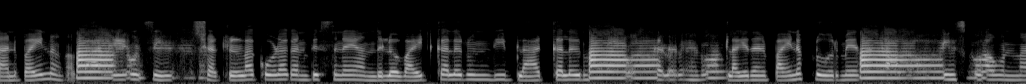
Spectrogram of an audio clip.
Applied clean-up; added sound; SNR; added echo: neural diffusion model UNIVERSE++.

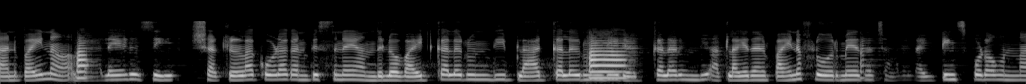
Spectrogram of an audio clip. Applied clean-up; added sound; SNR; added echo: neural mask model DeepFilterNet 3.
